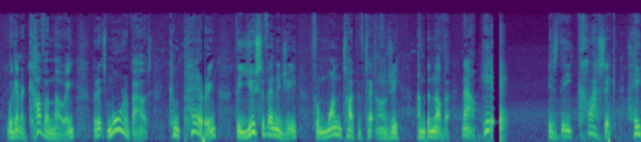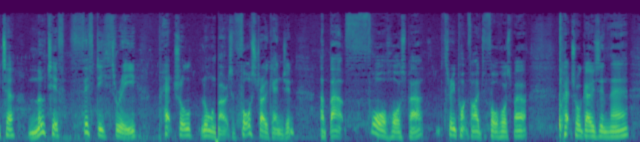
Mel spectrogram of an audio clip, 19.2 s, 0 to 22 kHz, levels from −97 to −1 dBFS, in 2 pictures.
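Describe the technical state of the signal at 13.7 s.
At 13.7 s the signal is intact, with no audible dropout, distortion, glitch or other technical fault.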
